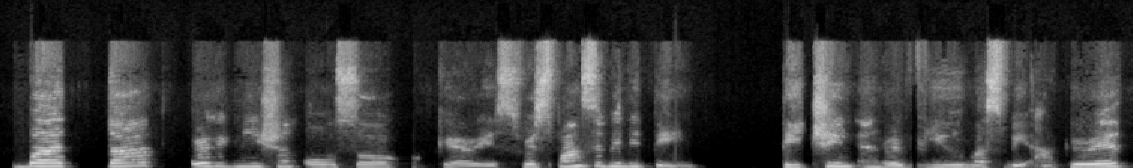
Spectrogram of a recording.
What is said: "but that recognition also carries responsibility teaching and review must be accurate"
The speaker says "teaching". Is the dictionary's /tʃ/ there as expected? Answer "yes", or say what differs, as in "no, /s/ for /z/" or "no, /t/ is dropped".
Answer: yes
